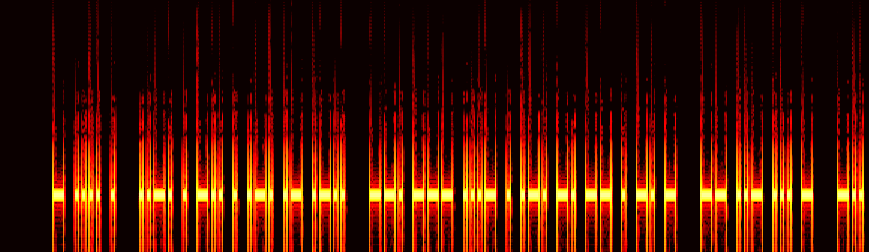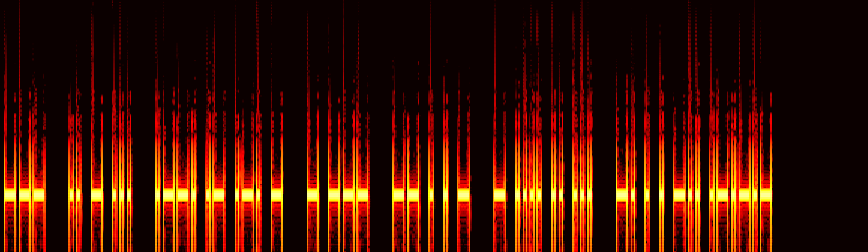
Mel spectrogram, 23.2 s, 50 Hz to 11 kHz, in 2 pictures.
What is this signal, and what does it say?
Morse code, heard as a keyed tone, about 25 wpm, 700 Hz. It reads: THE FEDERAL GOVERNMENT MUST DO ITS PART TO MEET THIS NEED.
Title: Sentences from Top 1100 Words 25wpm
